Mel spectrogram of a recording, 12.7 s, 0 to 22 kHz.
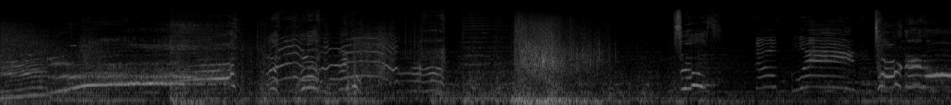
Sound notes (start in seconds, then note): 0.6 grunting, yelling; 3.5 both screaming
